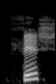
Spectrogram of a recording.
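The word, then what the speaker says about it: Phish: It's fish food. And fish is spelled P H I S H, not F I S H.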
